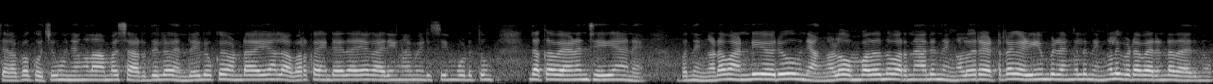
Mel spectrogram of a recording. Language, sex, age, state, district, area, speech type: Malayalam, female, 45-60, Kerala, Alappuzha, rural, spontaneous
